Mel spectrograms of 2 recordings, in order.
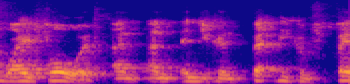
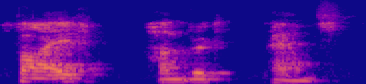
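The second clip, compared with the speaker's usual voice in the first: slow emphatic figure; 3 semitones lower, 5 dB quieter, much slower than usual. Real, not acted. Stressing the ombudsman fee.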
